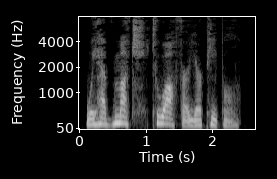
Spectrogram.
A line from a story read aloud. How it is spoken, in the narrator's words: continues in his booming, charitable voice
